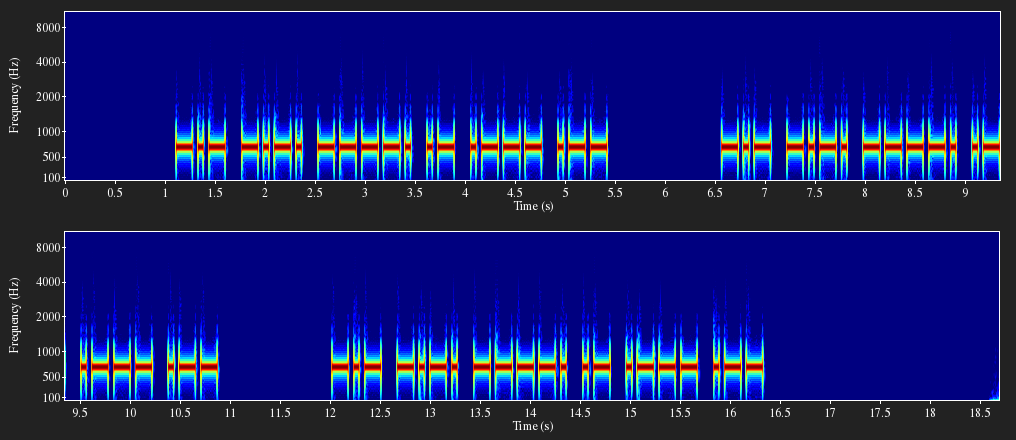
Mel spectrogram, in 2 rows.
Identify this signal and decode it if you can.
Morse code, heard as a keyed tone, about 22 wpm, 700 Hz. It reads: KC9AJW KC9AJW KC9AJW
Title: USA Call Signs - 6 Characters - Repeated 3x - 22wpm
